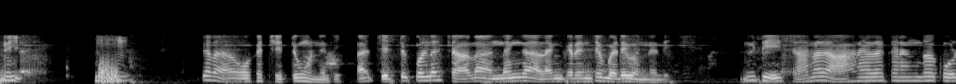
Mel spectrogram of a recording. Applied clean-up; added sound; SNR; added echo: neural mask model RNNoise.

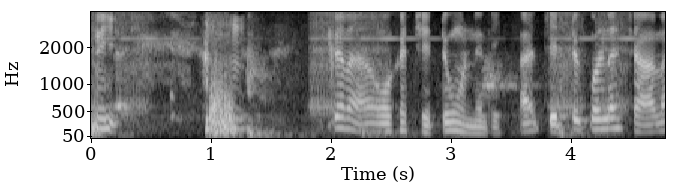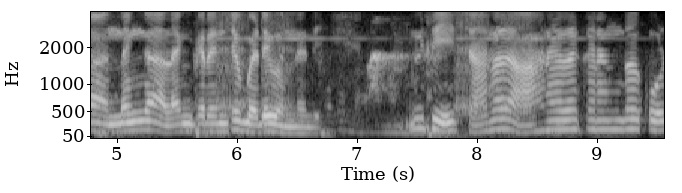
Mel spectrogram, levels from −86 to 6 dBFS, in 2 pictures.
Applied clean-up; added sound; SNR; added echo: none; Telephone; 17 dB; none.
